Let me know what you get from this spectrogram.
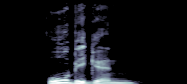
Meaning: inflection of obig: 1. strong genitive masculine/neuter singular 2. weak/mixed genitive/dative all-gender singular 3. strong/weak/mixed accusative masculine singular 4. strong dative plural
- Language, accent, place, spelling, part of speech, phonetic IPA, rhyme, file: German, Germany, Berlin, obigen, adjective, [ˈoːbɪɡn̩], -oːbɪɡn̩, De-obigen.ogg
